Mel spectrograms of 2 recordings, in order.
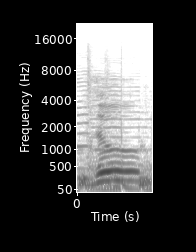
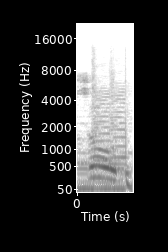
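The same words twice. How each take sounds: First: The first sound is a voiced, vibrating buzz. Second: The first sound is a hiss without voicing. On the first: The speaker calls it right. "Jadi dia bergetar" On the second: The speaker calls it wrong. "bukan bukan zoo"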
